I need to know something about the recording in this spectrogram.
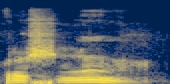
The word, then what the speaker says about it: कृष्ण: नहीं सकते जल्दी से उड़ीसा प्रांत में प्राय प्राय उसको शुद्ध बोलते हैं क्योंकि वहां ऋ का उच्चारण पाया जाता है ठीक से क्र कु क्रू और फिर श भी कौन सा है मूर्धन्य तो उसका उच्चारण कैसे बनेगा श तो क्या नाम बनेगा कृष्ण सही उच्चारण क्या होगा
